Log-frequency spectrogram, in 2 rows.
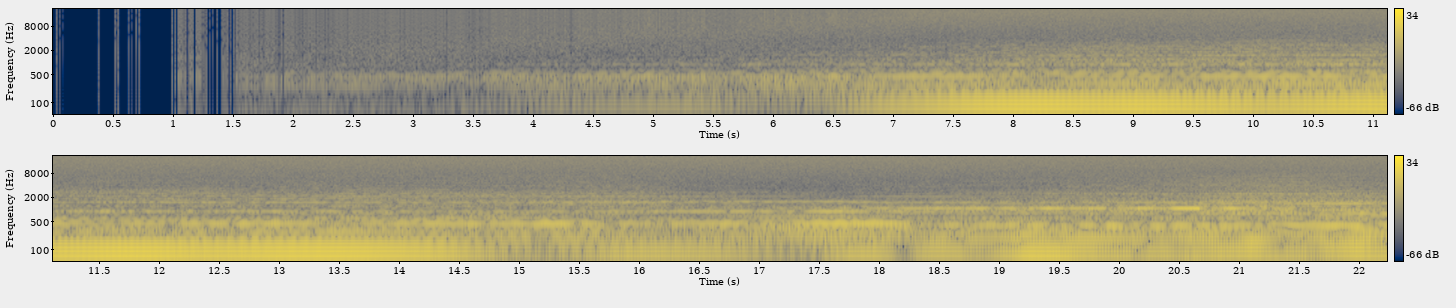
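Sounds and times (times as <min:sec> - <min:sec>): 
death music: 0:04.9 - 0:22.2.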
